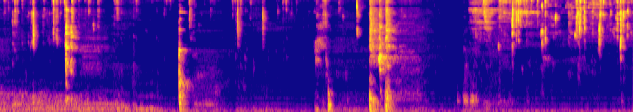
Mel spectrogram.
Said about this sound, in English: So this is me cutting a bottle at home.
